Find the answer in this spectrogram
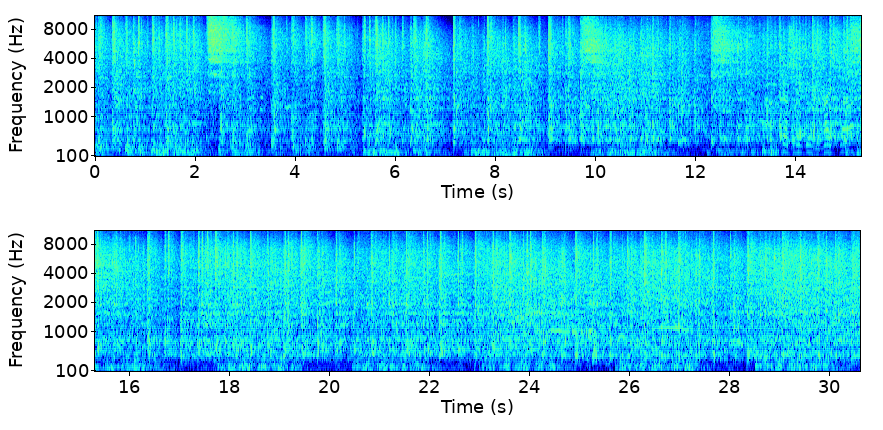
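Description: Marching drumline of snare and tenor drums with a bass drum, playing a fast, dense cadence of stick strikes with a recurring low beat.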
